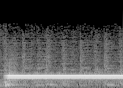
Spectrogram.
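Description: A telephone tone after a call to a phone-in show is disconnected: one steady, unbroken tone that starts abruptly and holds loud to the end.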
